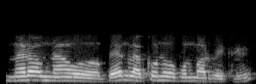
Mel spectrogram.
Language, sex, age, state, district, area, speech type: Kannada, male, 45-60, Karnataka, Ramanagara, rural, conversation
